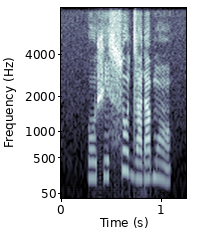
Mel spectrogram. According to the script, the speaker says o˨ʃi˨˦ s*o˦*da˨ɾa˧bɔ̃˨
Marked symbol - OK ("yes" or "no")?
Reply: no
